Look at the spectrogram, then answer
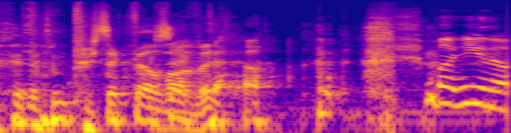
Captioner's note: laughter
